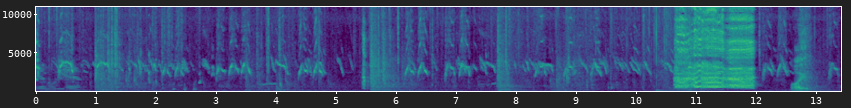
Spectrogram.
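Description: A rooster crows loudly and close by in a yard of clucking chickens, with wing flaps and quiet talk between calls.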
